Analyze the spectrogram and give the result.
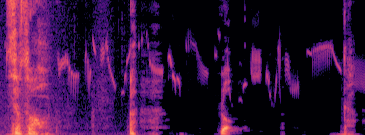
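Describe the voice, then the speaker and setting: A man playing a wounded young army officer, anxious for his friend, weak and halting, in a military radio drama. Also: close to an everyday voice. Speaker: amateur audio drama voice actor. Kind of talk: Republican-era Chinese military radio drama.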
